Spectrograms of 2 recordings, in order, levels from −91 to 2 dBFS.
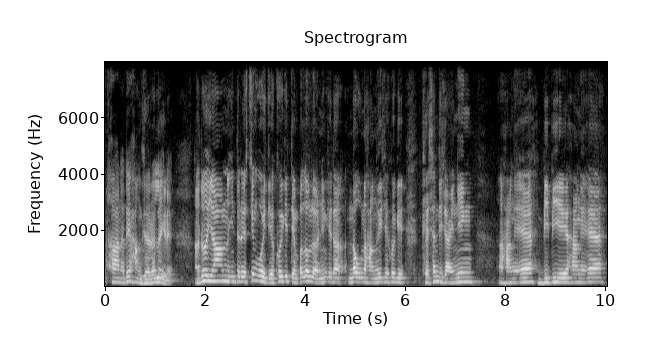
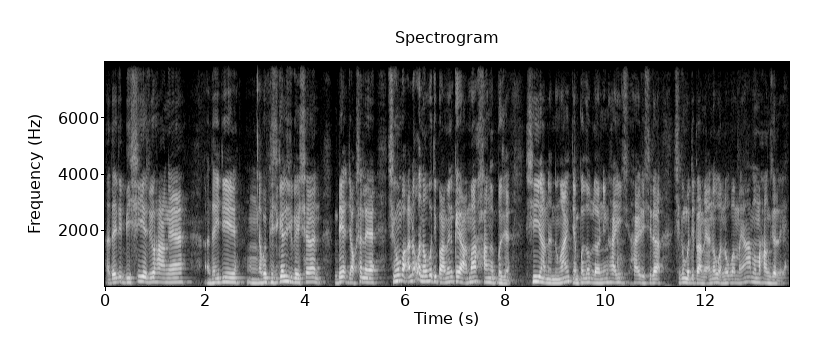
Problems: background sounds at intervals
